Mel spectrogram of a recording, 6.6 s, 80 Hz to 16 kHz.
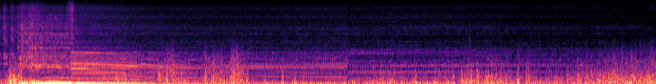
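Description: Ferrari F430's V8 firing up. It flares in revs at once, then settles into a steady fast idle that eases lower over the next few seconds. About three and a half seconds in, the idle drops to a lower, rougher-sounding run.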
